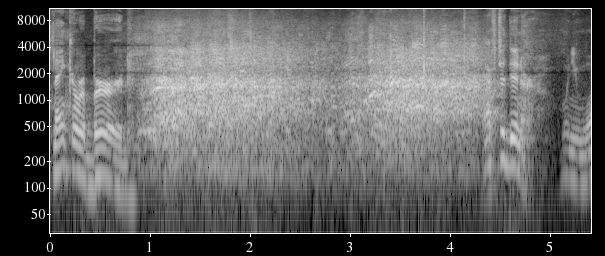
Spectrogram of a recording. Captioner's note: audience laughs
